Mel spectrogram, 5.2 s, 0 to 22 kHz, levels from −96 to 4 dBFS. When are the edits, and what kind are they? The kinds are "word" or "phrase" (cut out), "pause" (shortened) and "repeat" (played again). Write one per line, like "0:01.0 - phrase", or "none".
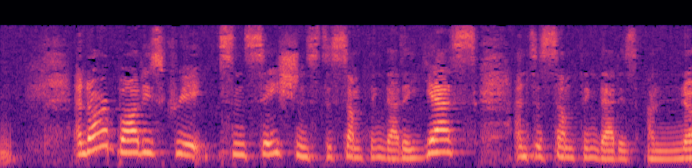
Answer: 0:01.6 - word
0:03.0 - word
